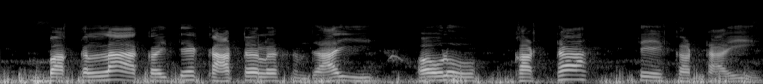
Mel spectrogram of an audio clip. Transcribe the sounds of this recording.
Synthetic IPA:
bəklakəit̪ekaːʈəld̪aːiɔwlokəʈʰːat̪ekəʈʰaːi

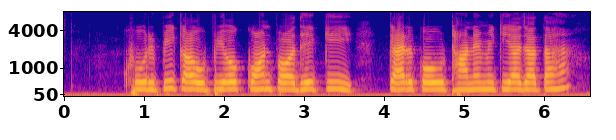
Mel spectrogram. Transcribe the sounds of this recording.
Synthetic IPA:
kʰuːɾpikaʊpjoːɡ̚kɔːnpɔːd̪ʱeki | kɛːɾkoʊʈʰaːnemẽkijad͡ʒaːt̪aɦɛː

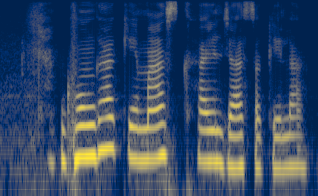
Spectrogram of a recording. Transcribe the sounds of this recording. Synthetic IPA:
ɡʱõŋɡʱakemaskʰaild͡ʒasəkela

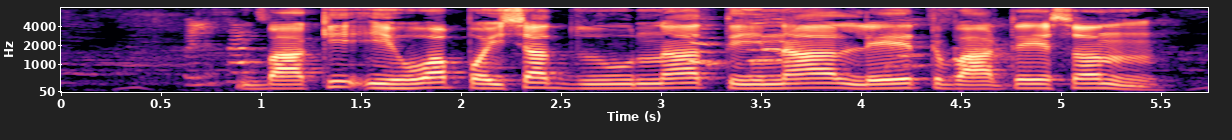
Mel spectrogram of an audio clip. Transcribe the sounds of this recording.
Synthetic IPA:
bakiʔeɦowapʌjsad̪unat̪inaleʈbaʈet͡sʰʌn

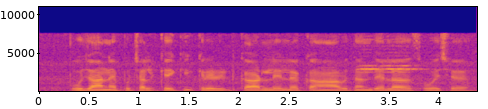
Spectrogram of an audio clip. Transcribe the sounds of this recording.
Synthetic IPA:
pud͡ʒaneput͡ʃʰəlkekikɾeɖiʈkaɾɖlelekəɦãːbed̪ənd̪eləsɦojt͡ʃʰɛ

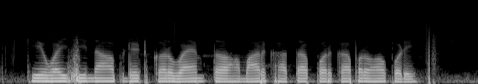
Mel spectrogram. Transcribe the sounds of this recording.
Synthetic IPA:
keʋait̪inaəpɖeʈkəɾʋajemt̪əɦəmaɾkʰat̪apəɾkapɾəbʱaʋpəɽe

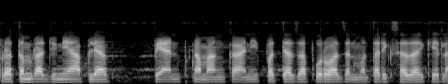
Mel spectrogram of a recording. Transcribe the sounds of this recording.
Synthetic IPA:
pɾət̪ʰəmɾad͡ʑjuneaplja | pænpkəmãŋkaːñipət̪ːjat͡sapuɾʋad͡zənmət̪aɾiːksad̪ʱajkela

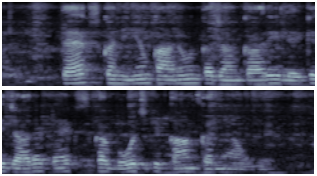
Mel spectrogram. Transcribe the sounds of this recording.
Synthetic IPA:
ʈɛːkskanijəmkaːnuːnkad͡ʒaːnkaːɾileːked͡ʒjaːd̪aʈɛːkskaboːd͡ʒbʱikaːmkɐɾnaɦoːɡiː

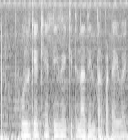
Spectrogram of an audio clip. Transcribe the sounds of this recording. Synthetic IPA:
pʰuːlkekʰeːt̪imẽkɪt̪nad̪ɪnpəɾpəʈaːibəe

